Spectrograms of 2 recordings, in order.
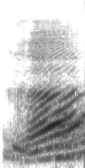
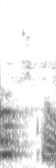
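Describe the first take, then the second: First: The vowel sounds like an open 'aa'. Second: The vowel sounds like a rounded 'o'. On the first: The speaker calls it wrong. "गैन की गा नहीं" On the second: The speaker calls it right. "गौ औ जैसी आवाज आएगी ना"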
